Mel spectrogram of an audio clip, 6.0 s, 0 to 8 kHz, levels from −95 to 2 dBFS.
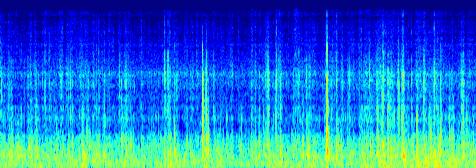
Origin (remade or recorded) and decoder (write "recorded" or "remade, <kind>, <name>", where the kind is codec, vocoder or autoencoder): recorded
